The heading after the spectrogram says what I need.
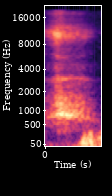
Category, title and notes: Sound effects > Other
A very quick whooshing sound made by something rapidly passing through the air. Recorded on my tablet with wavepad free.
whooshing, Air, Whoosh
